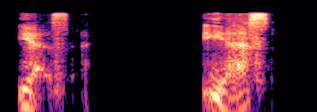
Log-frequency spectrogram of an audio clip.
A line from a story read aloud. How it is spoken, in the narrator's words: whispered the man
